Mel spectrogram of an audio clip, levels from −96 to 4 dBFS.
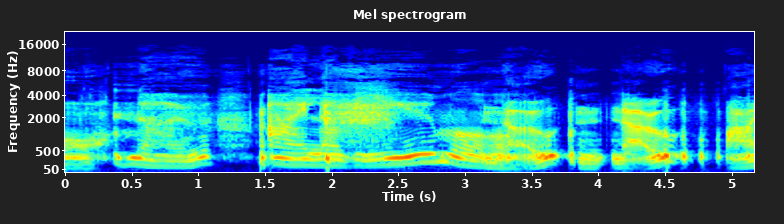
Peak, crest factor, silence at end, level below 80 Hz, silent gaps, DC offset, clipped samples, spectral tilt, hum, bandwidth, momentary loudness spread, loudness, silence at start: -10 dBFS; 16 dB; 0 s; -68 dBFS; none; under 0.1%; under 0.1%; -4.5 dB/octave; none; 11 kHz; 11 LU; -25 LUFS; 0 s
